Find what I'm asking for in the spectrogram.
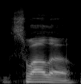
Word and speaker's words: Soileau: And Soileau. – Soileau. Yeah. But it's spelled different. – It's spelled weird. – It's S-W-A-A-A-A-L.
